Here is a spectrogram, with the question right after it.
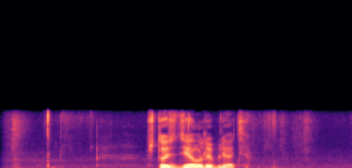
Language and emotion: Russian, neutral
